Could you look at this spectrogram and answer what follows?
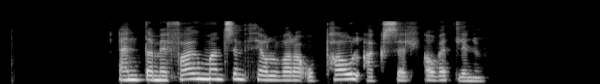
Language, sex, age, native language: Icelandic, female, 30-39, Icelandic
